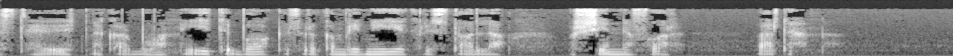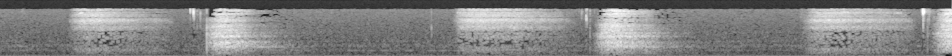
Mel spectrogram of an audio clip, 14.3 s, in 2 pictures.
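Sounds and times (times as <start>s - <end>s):
speech: 0.0s - 6.2s
deliberate breathing in a guided breathing exercise: 3.8s - 4.2s, 7.6s - 9.4s, 10.5s - 12.4s, 13.1s - 14.2s.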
